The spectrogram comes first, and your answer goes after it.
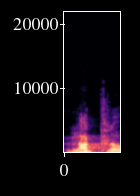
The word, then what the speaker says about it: rot: 그 다음에 ROT는 미국식으로 발음한다면 라트라고 합니다. 라트.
